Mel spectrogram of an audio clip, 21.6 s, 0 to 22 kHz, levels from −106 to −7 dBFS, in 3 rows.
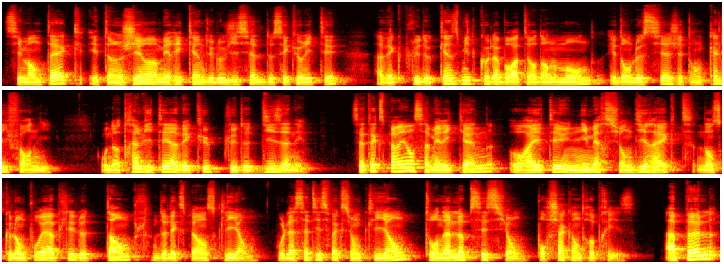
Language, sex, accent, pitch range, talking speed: French, male, French, 95-115 Hz, 180 wpm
